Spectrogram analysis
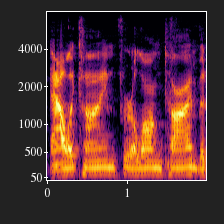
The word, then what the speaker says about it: Alekhine: I think his name is actually pronounced Alochim. I think you might have to be Russian to know how to pronounce his name properly. We Americans have been saying Alekhine for a long time,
